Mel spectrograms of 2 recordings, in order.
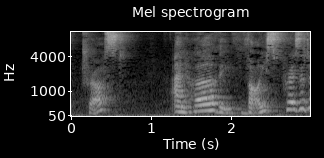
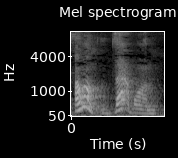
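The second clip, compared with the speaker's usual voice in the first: low, lightly voiced demanding bride; a touch of a spoilt, entitled ask; mocking Meghan; 5 semitones lower than usual. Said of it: "So when Meghan walks in and goes".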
